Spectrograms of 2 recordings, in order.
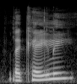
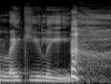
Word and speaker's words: LaKaylee: you- That's how you pronounce her name? LaKaylee, yeah. I was pronouncing it Lakey Lee.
